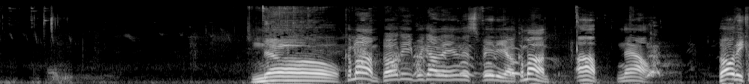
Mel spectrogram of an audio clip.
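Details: Wolfdog at a dog park threatening a man: after two quiet seconds, a loud sustained moaning howl-like note breaks in, followed by a run of short rising-and-falling harmonic yowls with brief gaps between them.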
